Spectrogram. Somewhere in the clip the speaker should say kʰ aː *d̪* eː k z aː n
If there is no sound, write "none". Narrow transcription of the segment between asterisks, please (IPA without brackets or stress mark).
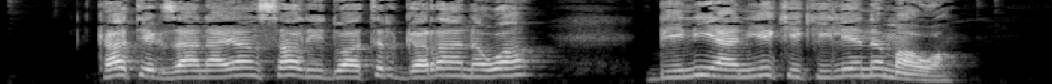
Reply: t̪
